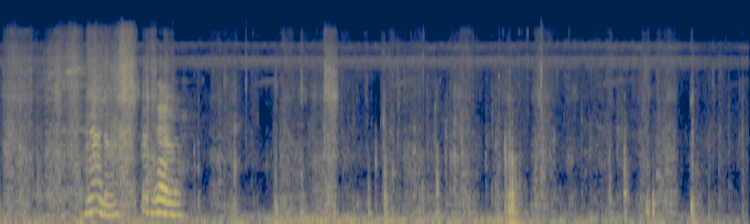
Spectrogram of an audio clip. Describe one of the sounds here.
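Hands knead soft dough with a soft squishing.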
